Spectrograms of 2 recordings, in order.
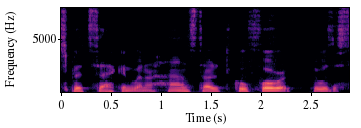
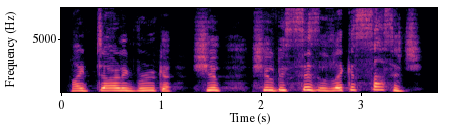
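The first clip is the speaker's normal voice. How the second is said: panicked wail; 13 semitones higher, 10 dB louder than usual. A narrator's reading. Mother wails in panic.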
